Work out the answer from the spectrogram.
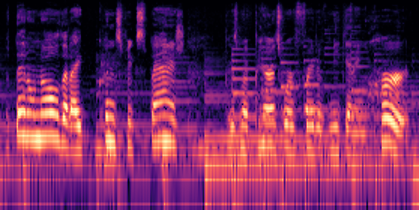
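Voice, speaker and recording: A woman's voice: a little high, expressive, fast talker. A woman speaking earnestly and reflectively in a documentary interview. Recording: music bed under voice.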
